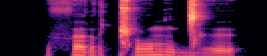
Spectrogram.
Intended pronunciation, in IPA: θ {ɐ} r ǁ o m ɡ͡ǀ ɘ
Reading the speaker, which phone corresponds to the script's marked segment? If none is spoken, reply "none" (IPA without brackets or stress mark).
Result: ɐ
